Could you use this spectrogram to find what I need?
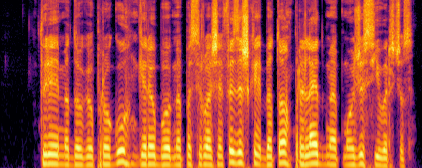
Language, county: Lithuanian, Kaunas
